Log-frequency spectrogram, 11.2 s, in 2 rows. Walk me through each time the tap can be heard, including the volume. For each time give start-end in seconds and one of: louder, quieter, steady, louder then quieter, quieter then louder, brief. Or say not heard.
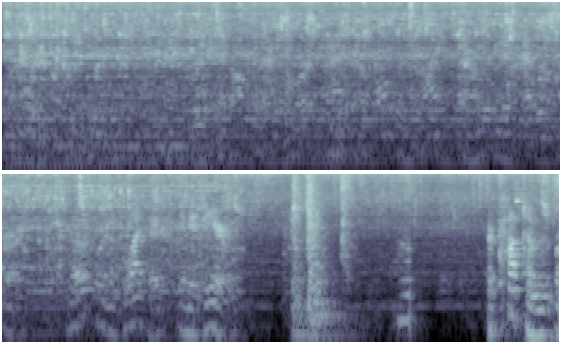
0.0-11.1 quieter.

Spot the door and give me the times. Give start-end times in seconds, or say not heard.
2.6-3.6, 8.4-9.7.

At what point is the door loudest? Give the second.
9 s.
